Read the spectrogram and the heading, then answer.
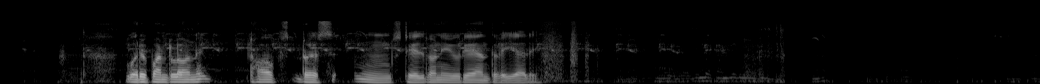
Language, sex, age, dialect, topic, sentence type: Telugu, male, 25-30, Utterandhra, agriculture, question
